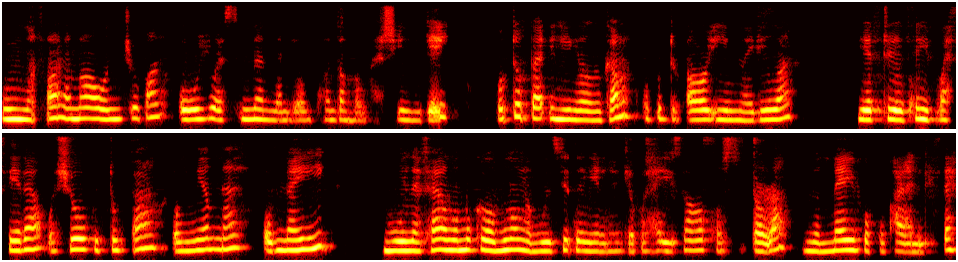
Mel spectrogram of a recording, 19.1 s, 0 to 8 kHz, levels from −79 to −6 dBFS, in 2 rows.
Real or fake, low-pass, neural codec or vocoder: fake; 7.2 kHz; codec, 16 kHz, 0.5 kbps, FunCodec, trained on LibriTTS, 25 frames a second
